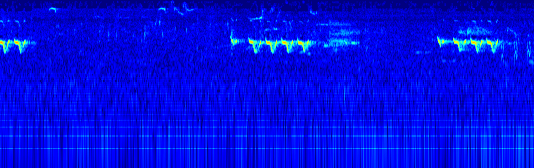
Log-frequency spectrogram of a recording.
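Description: Tufted titmouse whistling three quick bursts of clear downslurred 'peter-peter' notes, four or five per phrase, with faint high chips from other birds between.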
